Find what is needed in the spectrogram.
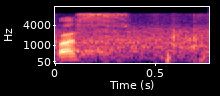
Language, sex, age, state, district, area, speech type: Maithili, male, 30-45, Bihar, Saharsa, rural, spontaneous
